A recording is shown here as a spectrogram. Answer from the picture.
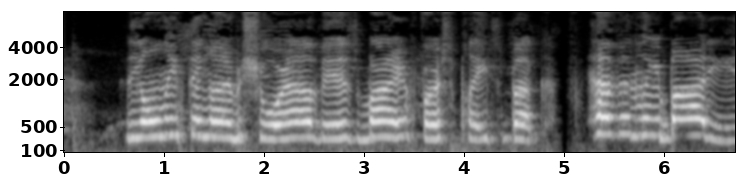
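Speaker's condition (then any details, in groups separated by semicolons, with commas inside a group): Cerebral palsy; uses wheelchair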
